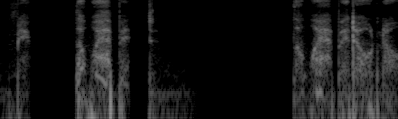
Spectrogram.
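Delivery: soft whispered dismay; hushed whisper. Acted. Whispering in mock grief over the rabbit. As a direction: barely breathe it out.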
